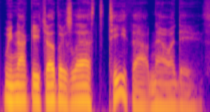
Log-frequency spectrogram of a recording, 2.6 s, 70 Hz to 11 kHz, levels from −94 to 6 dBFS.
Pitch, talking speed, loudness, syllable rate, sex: 105 Hz, 185 wpm, -16 LUFS, 4.7 syllables/s, male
